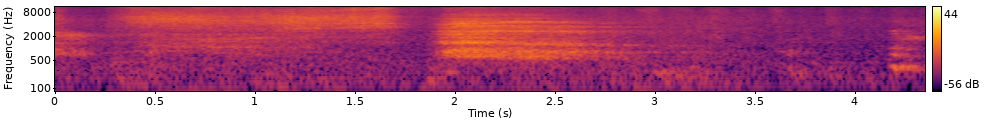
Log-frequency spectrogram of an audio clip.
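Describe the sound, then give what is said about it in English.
An audience draws a long, airy deep breath together, then lets it out in a second soft rush of breath before a quiet moment. “All right, everybody take a deep breath.”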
